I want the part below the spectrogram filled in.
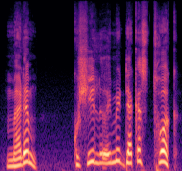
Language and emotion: Kashmiri, disgusted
